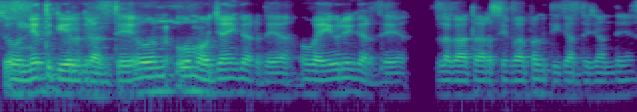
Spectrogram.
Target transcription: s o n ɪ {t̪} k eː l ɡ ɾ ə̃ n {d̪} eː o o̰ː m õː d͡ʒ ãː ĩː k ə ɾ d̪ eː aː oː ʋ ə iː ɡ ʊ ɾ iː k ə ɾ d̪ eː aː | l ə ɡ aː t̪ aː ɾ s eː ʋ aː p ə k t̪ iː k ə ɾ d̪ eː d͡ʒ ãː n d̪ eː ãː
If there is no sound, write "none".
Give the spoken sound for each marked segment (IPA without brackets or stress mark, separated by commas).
t̪, t̪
